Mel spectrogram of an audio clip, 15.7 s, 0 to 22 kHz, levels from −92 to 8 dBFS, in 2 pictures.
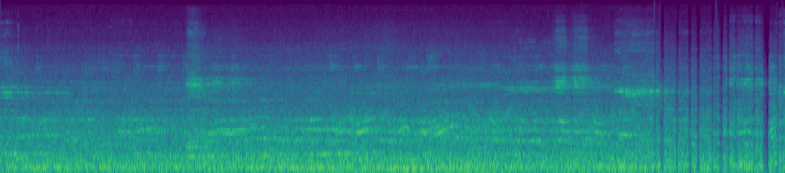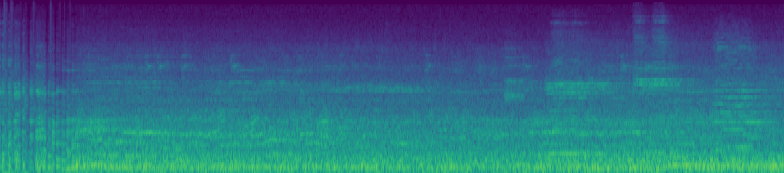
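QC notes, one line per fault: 6.53–8.62 s: repeated packet loss (robotic sound). The sound breaks into a rapid run of short dropouts, the longest about 62 ms. Each hole is patched by extending the preceding sound, covering roughly a third of this stretch. The result is choppy sound with pieces missing.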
